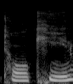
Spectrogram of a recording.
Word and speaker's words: Tolkien: Yes, I'm saying it Tolkien, which is apparently the correct pronunciation. I've been saying Tolkien for many years, but was recently corrected.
